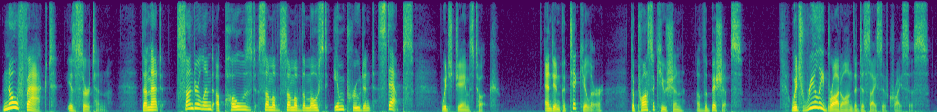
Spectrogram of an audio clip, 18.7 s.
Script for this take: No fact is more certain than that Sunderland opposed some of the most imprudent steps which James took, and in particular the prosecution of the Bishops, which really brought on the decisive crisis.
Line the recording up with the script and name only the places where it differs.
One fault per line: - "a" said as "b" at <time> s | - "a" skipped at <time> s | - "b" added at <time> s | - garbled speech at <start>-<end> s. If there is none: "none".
- "more" skipped at 1.5 s
- "some of" added at 5.6 s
